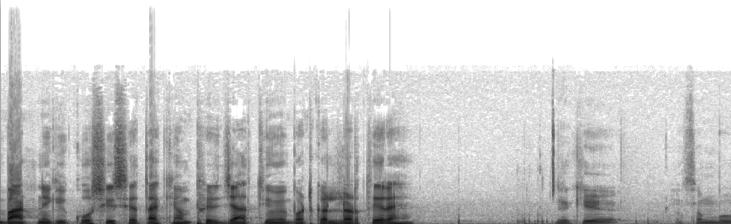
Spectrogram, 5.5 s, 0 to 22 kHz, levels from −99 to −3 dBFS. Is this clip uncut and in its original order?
yes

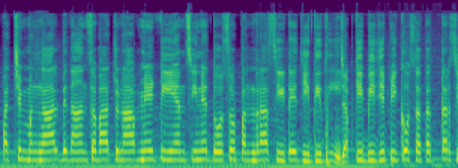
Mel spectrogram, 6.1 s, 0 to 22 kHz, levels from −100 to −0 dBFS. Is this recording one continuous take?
no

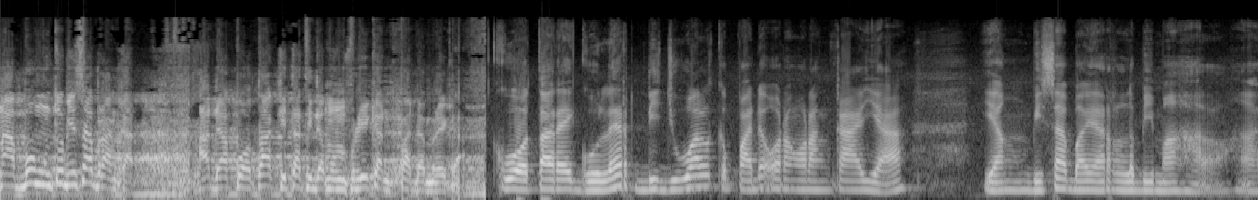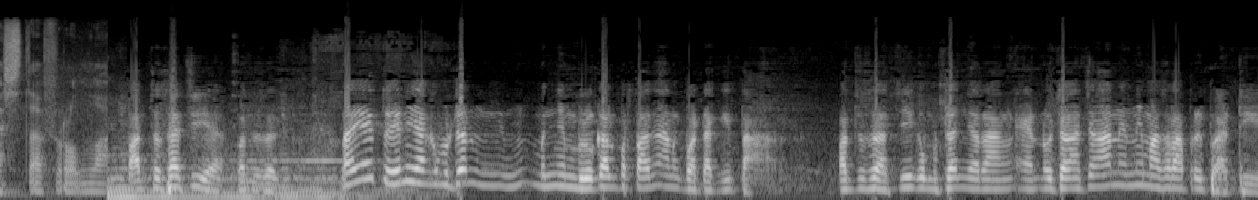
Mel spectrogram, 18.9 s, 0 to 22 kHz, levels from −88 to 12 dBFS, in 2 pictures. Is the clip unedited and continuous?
no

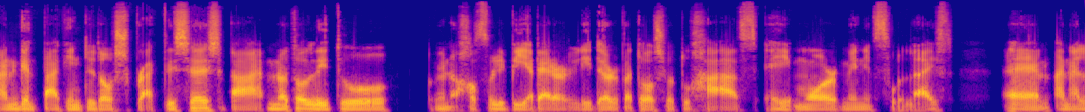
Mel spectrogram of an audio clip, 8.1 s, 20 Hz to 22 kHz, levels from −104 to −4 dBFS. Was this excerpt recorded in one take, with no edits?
yes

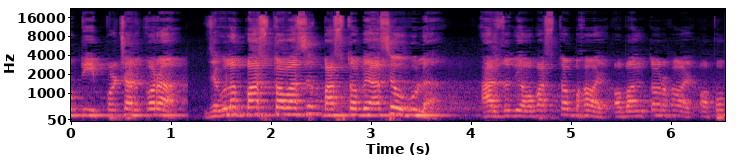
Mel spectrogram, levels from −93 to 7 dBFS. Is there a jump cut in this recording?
yes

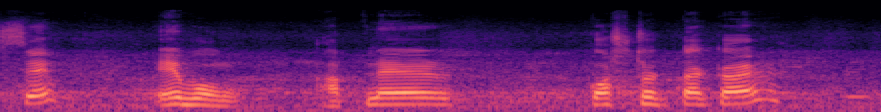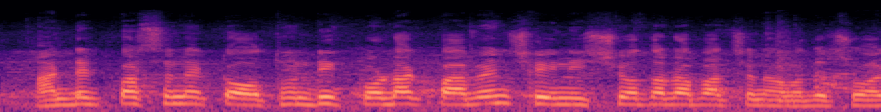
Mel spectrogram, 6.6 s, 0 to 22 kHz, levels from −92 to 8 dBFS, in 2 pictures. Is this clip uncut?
yes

